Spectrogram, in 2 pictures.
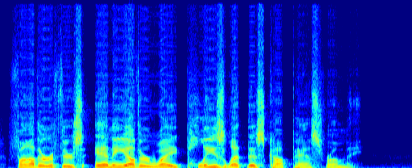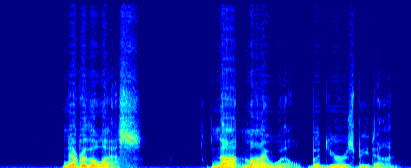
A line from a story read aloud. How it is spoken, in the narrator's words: He pleaded with the Father and cried out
